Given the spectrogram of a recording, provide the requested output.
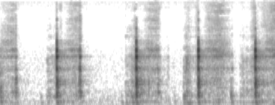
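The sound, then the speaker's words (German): A knife slices cleaned mushrooms, some of them porcini, into thin slices on a cutting board: about five crisp cuts at an uneven pace, each a sharp tap with a brief scrape, no voices. “Die Pilze sind sauber und jetzt schneide ich sie in feine Scheibchen.”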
